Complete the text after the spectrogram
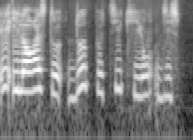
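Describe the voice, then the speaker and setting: A woman with a high-pitched voice narrates her game as she plays. She talks casually, mocks herself and fills pauses with quick asides. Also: no room sound. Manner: chatty, self-mocking, lots of "voilà" fillers. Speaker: let's play host. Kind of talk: casual gaming commentary.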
